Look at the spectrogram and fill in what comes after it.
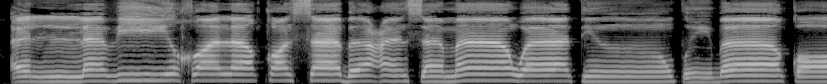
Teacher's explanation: Huruf zal jangan dibaca dengan huruf zai. Jangan rapatkan gigi. Lidah kena keluar.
